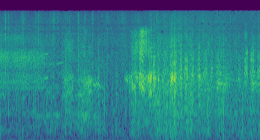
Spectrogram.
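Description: Vultures' wings flap as the birds take off.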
